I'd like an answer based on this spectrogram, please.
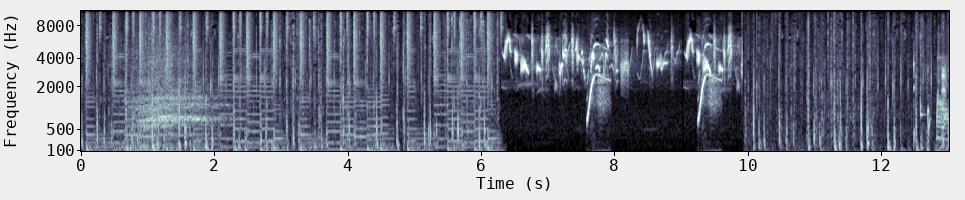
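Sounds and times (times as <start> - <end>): music: 0.0 - 6.4
rising whistles: 0.3 - 2.9
birds chirping and twittering: 6.1 - 10.0.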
